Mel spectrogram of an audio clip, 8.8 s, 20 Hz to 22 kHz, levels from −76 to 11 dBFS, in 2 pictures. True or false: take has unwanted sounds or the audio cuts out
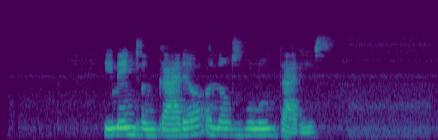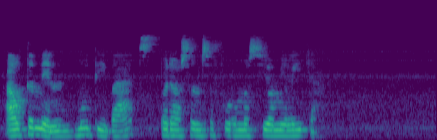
false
